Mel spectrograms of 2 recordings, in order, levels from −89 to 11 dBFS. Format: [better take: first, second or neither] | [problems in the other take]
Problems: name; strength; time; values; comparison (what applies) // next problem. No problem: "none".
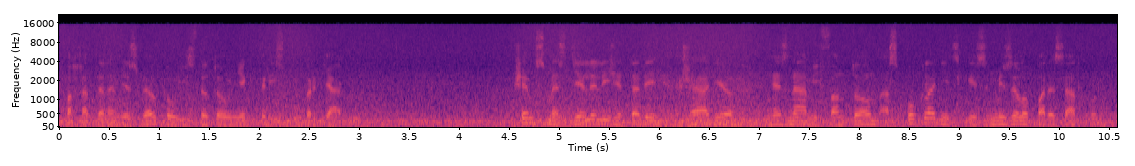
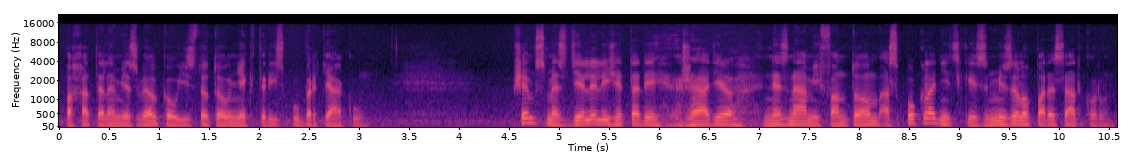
second | hiss; loud; throughout; 2 dB below the speech; faint in the second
